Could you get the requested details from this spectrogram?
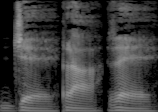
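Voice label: "jerare", concatenated syllables; Affixing experiment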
